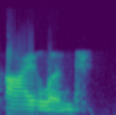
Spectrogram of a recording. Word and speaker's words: island: I want to know why we don't pronounce the S in island.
